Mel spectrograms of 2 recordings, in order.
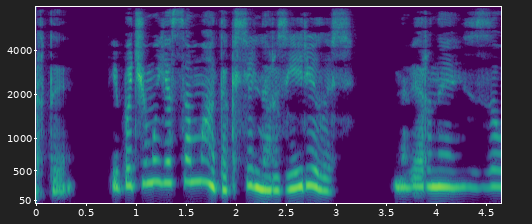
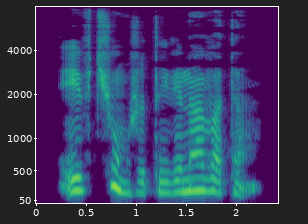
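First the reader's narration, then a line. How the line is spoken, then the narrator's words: Bored question. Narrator (Russian): скучающим тоном спросил эльф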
